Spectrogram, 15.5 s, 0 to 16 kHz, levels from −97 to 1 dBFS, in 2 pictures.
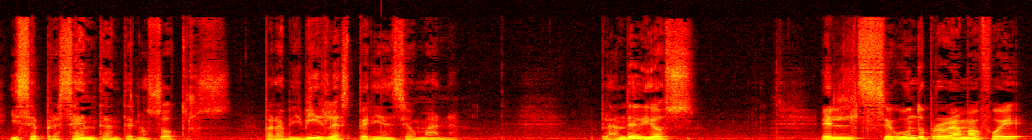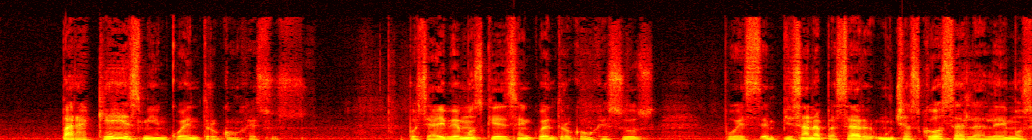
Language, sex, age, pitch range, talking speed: Spanish, male, 50-69, 100-125 Hz, 155 wpm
